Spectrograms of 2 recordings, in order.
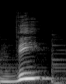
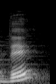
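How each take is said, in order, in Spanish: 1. La palabra termina en una vocal larga 'ee'. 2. La palabra termina en una vocal corta 'uh'. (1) "se pronuncia the cuando el sustantivo comienza con una vocal" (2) "Se pronuncia de cuando el sustantivo empieza con una consonante"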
